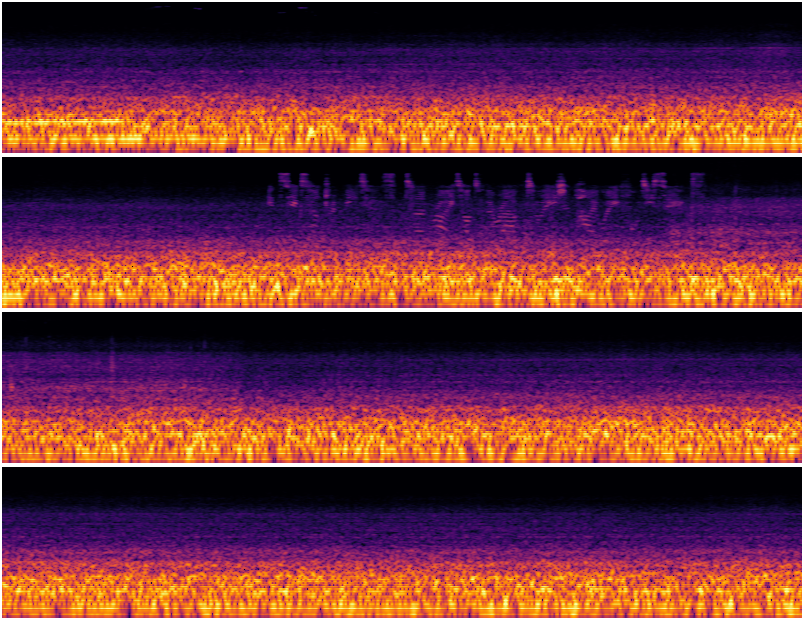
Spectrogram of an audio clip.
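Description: Steady low rumble of engine and tyre noise inside a moving car's cabin. About eleven seconds in, a cluster of sharp clicks or crackles lasts a few seconds.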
